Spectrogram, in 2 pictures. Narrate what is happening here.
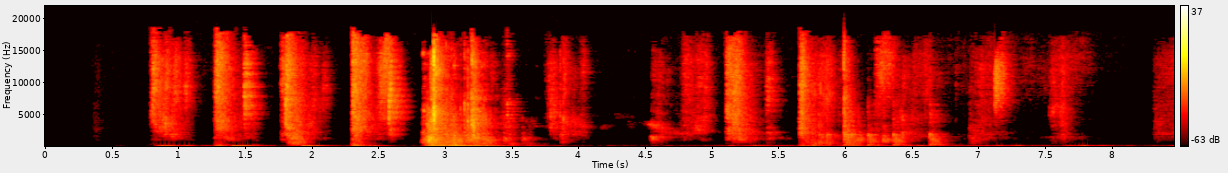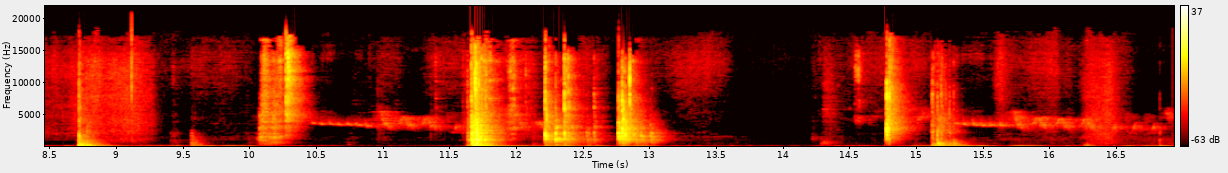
I went to the patio door and opened it. I went back to the table. I first but a cup on the table, then knife, spoon and breakfast board on it.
